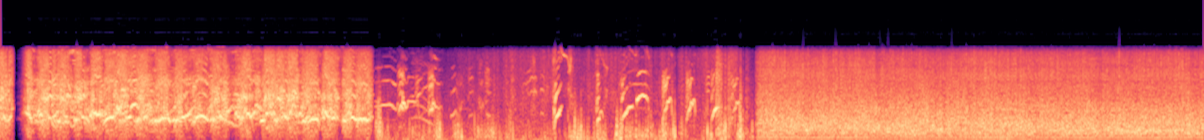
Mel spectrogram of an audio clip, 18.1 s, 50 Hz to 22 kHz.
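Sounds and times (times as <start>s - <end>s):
sled dogs barking and howling: 0.0s - 11.2s.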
